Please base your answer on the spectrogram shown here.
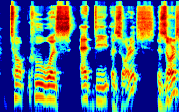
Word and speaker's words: Azores: who was at the azores zorus how do you pronounce that as it's like if you sneeze but it's easier okay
